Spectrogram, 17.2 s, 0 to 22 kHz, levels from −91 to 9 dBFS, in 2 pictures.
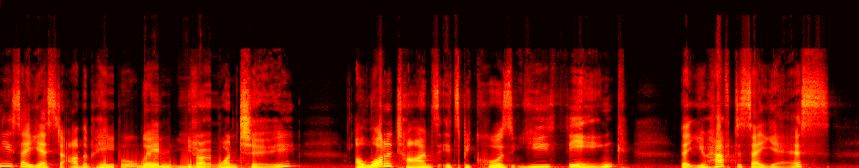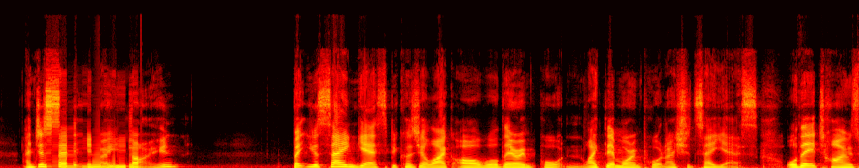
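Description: From 1.04 to 2.22 s and again from 9.04 to 10.00 s, the speech turns into a rigid metallic buzz near 94 Hz. This is robotic sound from repeated short buffers, likely from roughly 11 ms chunks repeated to cover late audio, about half of the first stretch and most of the second. At 13.93 to 14.07 s, a burst of packet loss leaves a held, fading 60 ms fill before speech resumes with 60 ms missing.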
